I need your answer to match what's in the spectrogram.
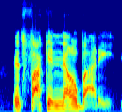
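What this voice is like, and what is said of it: Put-on Boston accent. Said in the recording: “That Boston accent.”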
